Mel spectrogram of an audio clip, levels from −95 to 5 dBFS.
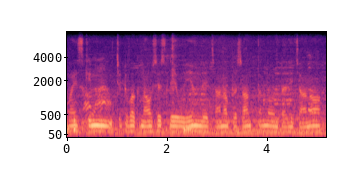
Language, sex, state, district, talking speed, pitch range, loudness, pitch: Telugu, male, Andhra Pradesh, Sri Satya Sai, 125 wpm, 105-115 Hz, -15 LUFS, 110 Hz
